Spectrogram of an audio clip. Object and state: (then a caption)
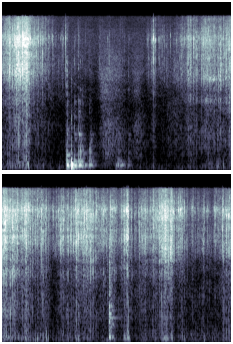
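Soft plastic burr ball toys. Hands squeeze, pull apart and fingertip-rub a hand-sized clump of small red soft-plastic spiky Bunchems burr ball toys on a wooden table. Soft crinkling, tearing-like rustles and crunchy scratches come in uneven bursts. One sharp, louder low thump lands early, then quieter bristly rubbing continues.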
